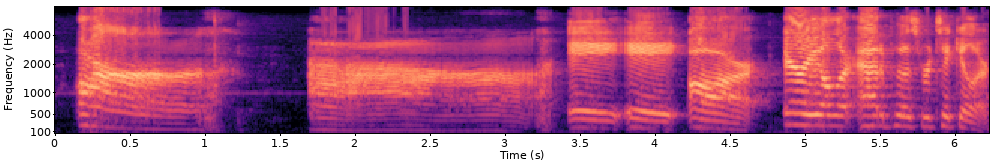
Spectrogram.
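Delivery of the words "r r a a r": very low, very slow, drawn-out put-on pirate voice. Going over the loose connective tissues, pretending to talk: pretend pirate talk. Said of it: "I'm going to think of this like a pirate".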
